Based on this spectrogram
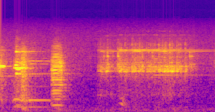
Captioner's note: phone ringing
